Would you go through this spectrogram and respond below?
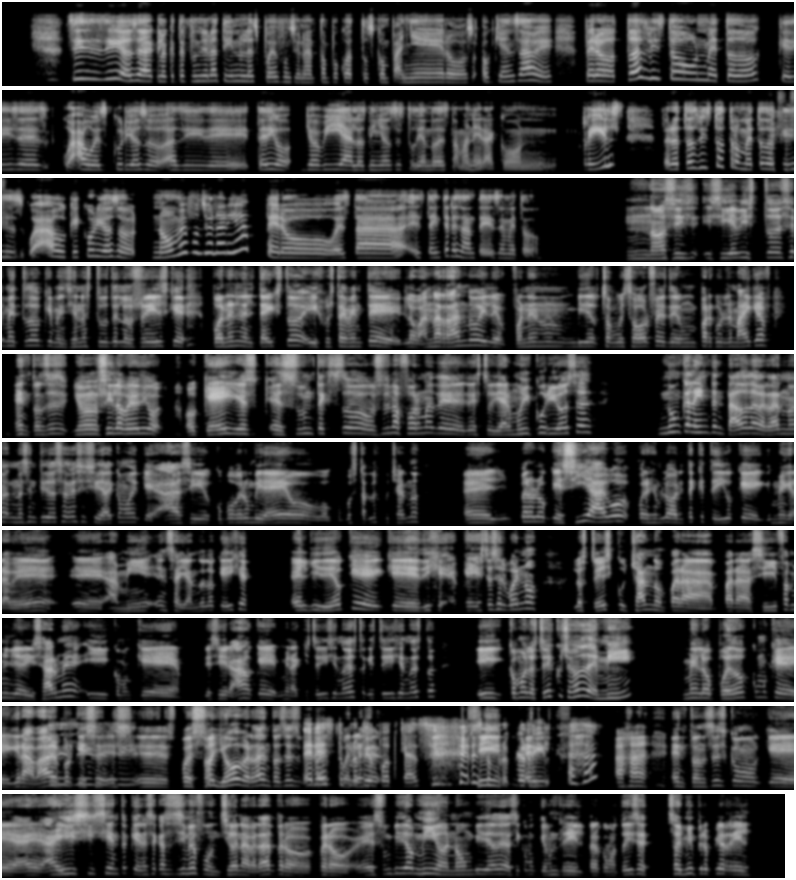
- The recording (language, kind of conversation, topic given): Spanish, podcast, ¿Qué métodos usas para estudiar cuando tienes poco tiempo?
- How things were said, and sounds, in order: chuckle; chuckle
